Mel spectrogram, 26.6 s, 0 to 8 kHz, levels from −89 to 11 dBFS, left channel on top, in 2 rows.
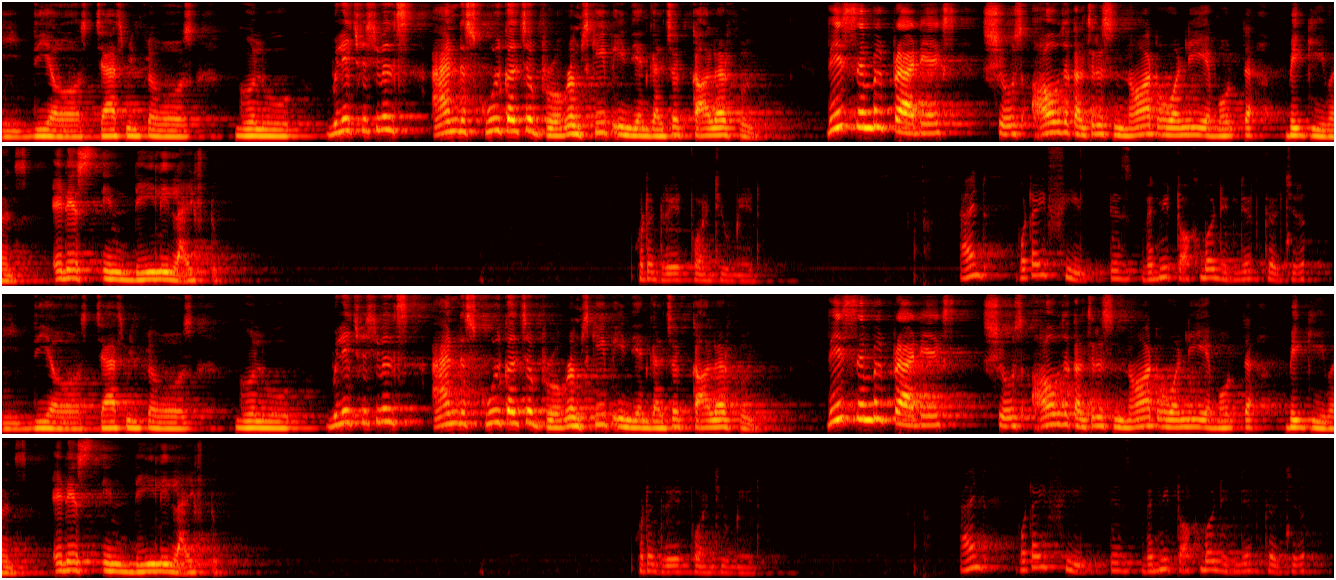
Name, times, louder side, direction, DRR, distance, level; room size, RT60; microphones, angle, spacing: voice 1, 0.0-1.9 2.3-2.9 3.3-7.6 8.3-9.5 9.8-13.6 13.8-15.3, left 2 dB, 20° left, 10 dB, 1.0 m, -30 dB
voice 2, 19.7-20.9 22.9-26.4, left 2 dB, 55° left, 11 dB, 1.4 m, -44 dB
26.5 x 21.5 x 9.7 m, 1.2 s
head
